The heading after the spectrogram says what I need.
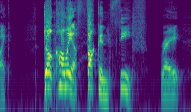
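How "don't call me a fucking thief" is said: louder, higher yell. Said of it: "he's yelling at her".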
